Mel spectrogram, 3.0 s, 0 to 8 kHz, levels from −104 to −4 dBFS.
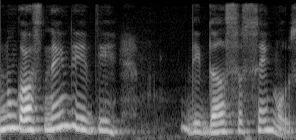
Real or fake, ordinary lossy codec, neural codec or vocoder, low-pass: fake; none; autoencoder, 48 kHz, 128 numbers a frame, DAC-VAE, trained on Japanese speech; 7.2 kHz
